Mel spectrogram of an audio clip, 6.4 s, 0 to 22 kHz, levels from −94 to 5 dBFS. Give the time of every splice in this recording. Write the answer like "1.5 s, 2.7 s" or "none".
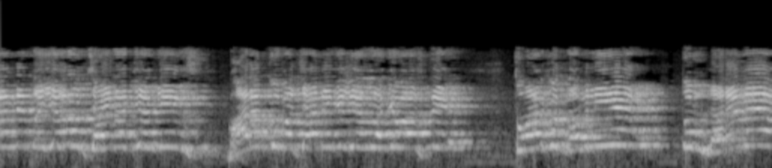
none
